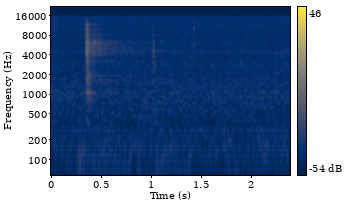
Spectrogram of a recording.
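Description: Near silence of a quiet room, broken about a third of a second in by one sharp click, with a few much fainter ticks.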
